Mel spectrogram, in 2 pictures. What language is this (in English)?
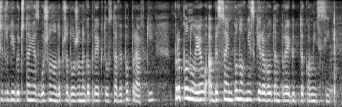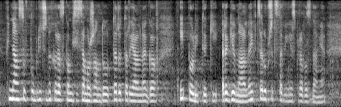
Polish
